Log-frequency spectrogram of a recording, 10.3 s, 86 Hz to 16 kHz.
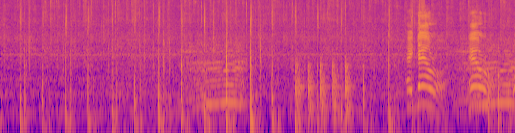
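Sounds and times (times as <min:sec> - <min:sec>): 
cow mooing: 0:03.7 - 0:04.9, 0:09.1 - 0:10.2
knocking on door: 0:04.1 - 0:08.4
speech: 0:08.2 - 0:10.2.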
